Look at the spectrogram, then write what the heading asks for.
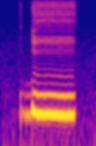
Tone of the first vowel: high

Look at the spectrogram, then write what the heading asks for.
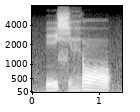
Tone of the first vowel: rising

